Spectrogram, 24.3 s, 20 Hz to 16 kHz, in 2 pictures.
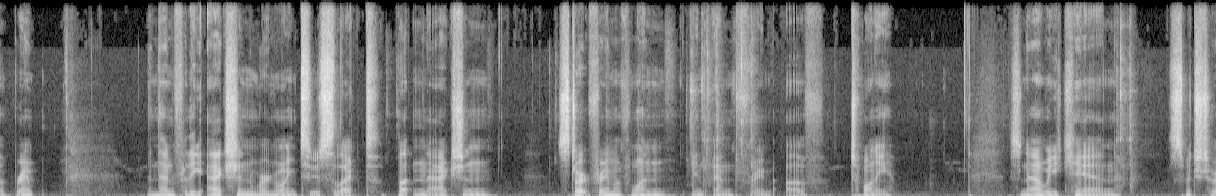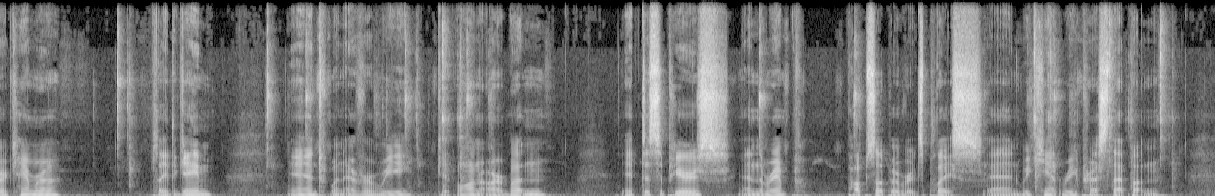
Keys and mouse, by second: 1.5 click, 3.9 click, 5.5 click, 5.9 click, 7.1 KP_0, 7.4 Return, 13.3 p, 14.8-16.8 typing, 19.7 d, 20.7 a, 21.9-24.3 typing.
